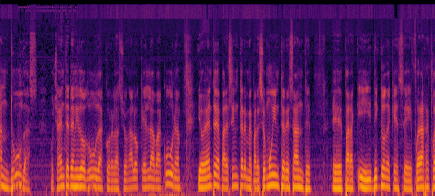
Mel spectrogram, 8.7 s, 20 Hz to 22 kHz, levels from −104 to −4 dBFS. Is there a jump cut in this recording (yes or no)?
no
